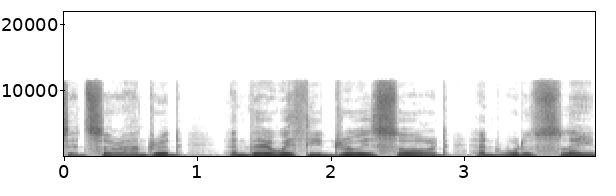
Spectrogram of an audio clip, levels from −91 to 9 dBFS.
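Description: No technical faults are audible anywhere in this recording.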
